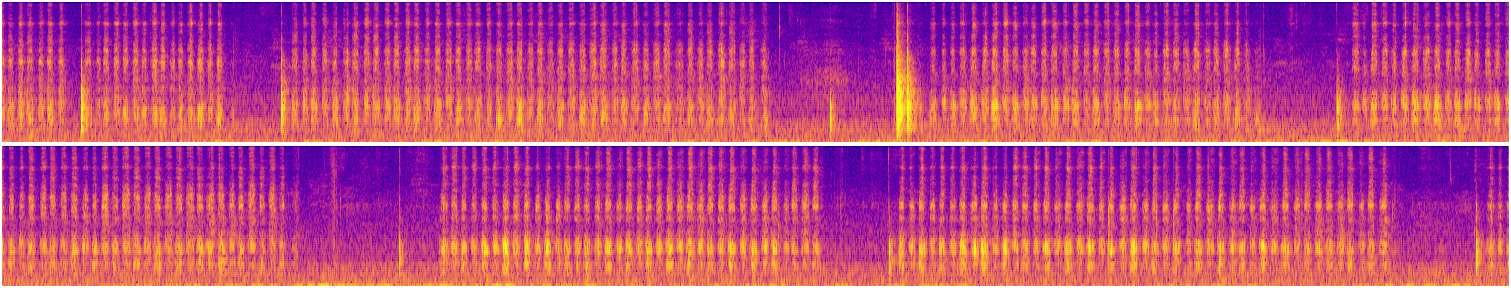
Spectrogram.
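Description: Scratch-off lottery ticket being scratched briskly with the edge of a hard plastic fidget toy, a dry rasping that runs for several seconds at a time with short pauses between. A few sharp clicks, the loudest about nine seconds in.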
